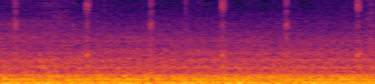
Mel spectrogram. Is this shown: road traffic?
yes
